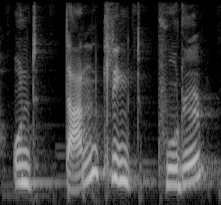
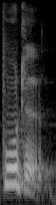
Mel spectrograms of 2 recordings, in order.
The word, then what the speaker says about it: pudel: This is because we often pronounce consonants like P, T, or K in a softer way in dialect , so "pudel" sounds like "budel" or the name Peter often sounds like "Beda" in dialect.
